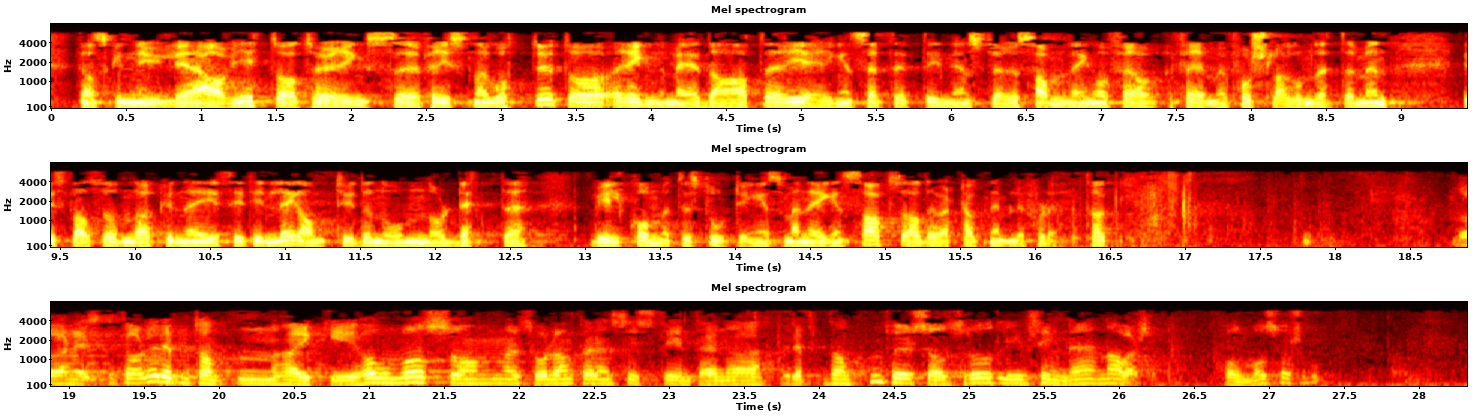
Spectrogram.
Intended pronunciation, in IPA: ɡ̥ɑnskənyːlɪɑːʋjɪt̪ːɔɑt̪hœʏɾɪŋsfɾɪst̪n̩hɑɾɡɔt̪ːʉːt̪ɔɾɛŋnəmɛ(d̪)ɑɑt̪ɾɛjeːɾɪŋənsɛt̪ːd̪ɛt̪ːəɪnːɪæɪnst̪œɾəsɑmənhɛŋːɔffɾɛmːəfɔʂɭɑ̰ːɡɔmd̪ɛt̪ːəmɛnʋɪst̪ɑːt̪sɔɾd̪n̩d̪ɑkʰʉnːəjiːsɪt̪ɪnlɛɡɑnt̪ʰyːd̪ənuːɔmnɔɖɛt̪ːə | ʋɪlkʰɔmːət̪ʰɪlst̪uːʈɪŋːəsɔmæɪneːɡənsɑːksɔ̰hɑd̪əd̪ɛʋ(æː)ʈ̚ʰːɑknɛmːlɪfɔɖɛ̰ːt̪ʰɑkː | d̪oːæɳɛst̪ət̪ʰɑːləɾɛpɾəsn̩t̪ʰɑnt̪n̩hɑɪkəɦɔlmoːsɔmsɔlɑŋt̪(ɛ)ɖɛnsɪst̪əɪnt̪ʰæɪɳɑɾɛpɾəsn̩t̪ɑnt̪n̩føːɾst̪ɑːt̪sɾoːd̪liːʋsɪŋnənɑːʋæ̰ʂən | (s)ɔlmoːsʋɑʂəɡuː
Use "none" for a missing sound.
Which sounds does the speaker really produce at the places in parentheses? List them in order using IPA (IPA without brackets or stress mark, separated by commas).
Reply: d̪, æ, æ, h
